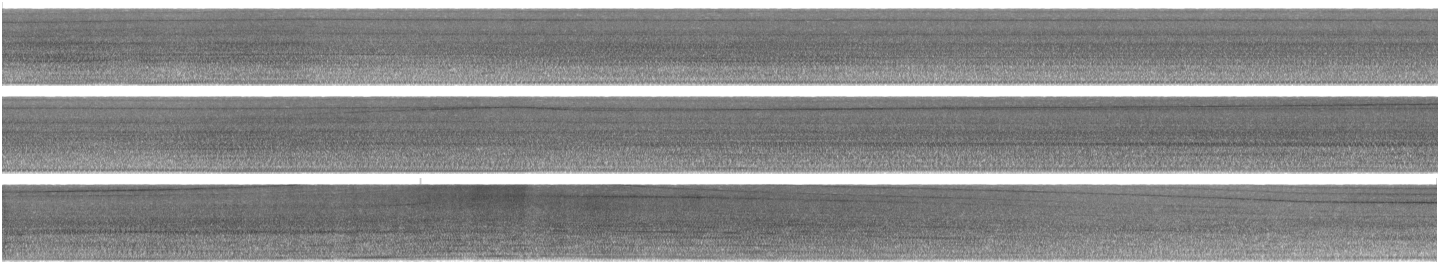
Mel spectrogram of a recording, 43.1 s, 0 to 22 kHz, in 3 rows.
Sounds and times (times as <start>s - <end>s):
Outside, urban or manmade: 0.0s - 43.0s
Truck: 0.0s - 43.0s.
